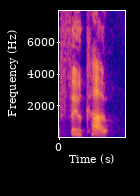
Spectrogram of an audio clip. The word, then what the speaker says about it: LeBeau: Roman LeBeau pronounces his surname Foucault. – Roman Foucault? – Or car, I guess. Foo-K-O-H. Foucault. But it's spelled L-E-B-E-A-U.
